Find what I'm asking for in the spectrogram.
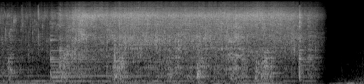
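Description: Leafy greens fry in a pan with a loud, close sizzle and scraping stir strokes, steady for about three seconds before cutting off abruptly.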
